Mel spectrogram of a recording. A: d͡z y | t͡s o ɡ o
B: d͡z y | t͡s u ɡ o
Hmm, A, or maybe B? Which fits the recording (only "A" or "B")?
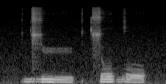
A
